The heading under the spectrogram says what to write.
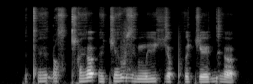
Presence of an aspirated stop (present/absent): present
